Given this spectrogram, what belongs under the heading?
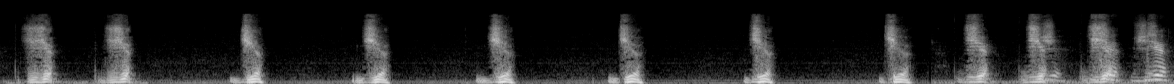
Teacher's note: is the voic tongue point plus tongue blade s sound consonant It's a combination of the D drum beat and the zh so place the tongue on the upper gum Ridge for the · a combination of the D drum beat and the zh so place the tongue on the upper gum Ridge for the d d d then let the tip peel down for the zh resonance use a light quick energetic staccato treatment and feel a voiced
